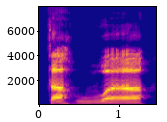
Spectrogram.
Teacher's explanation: یہ نقطوں والی تا ہے، اس کو باریک کرنا ہے، تا کو ہا کے ساتھ ملانا ہے. یہ چشمے والی گول ہا ہے، منہ سے ہوا نکالنے کی طرح اس کو پڑھتے ہیں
